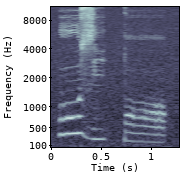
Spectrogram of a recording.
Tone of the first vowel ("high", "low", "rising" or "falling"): high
